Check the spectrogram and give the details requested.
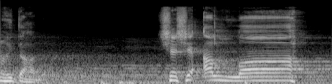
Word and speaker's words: আল্লাহ: শেষে আল্লাহ শেষে একটা গোল হা আছে ছোট হা আল্লাহ মানে আল্লাহু তো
